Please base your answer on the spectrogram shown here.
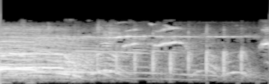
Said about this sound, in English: I was going to ask if you love the political cesspool, give us a big rebel yell, but they preempted it, and they gave us the rebel yell.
